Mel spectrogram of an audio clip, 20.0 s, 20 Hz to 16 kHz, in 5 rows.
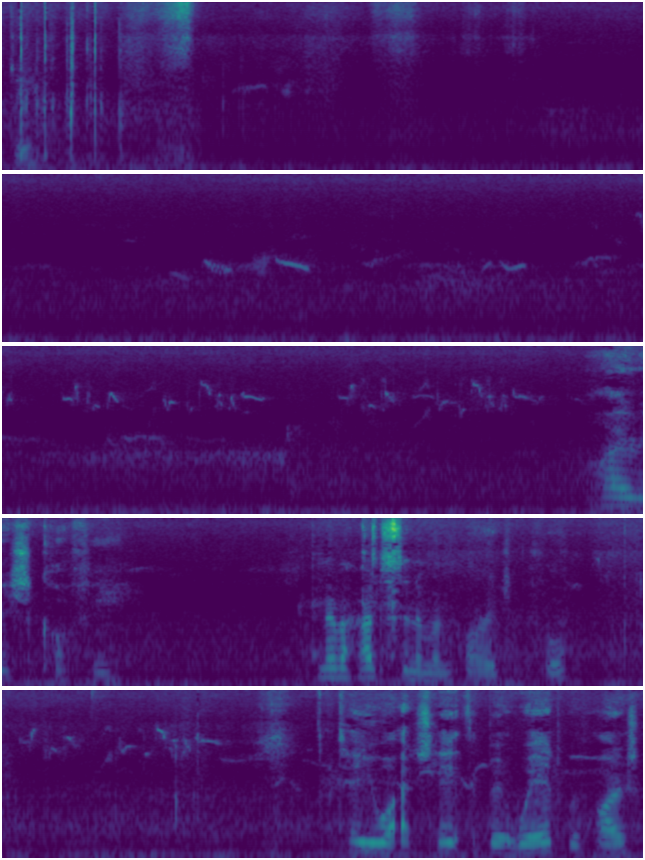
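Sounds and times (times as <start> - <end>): birds chirping: 0.0 - 2.1, 4.1 - 20.0.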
